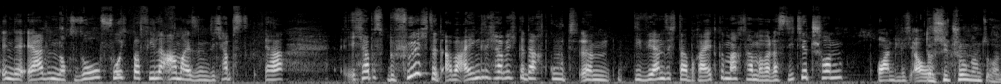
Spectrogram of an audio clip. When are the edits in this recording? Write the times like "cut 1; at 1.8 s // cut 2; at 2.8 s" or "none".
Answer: none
